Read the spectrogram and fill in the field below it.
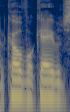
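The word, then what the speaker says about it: Kowalkiewicz: Tell me how to say her name again. It's Kovalkiewicz. – Kovalkiewicz. – Kovalkiewicz. – The way you say it, there's a V in there, but – you know, I don't know. – The way I say it is I don't look at her last name and I look at you and say, how do you say it? – Kovalkiewicz. – Kovalkiewicz, that's it.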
